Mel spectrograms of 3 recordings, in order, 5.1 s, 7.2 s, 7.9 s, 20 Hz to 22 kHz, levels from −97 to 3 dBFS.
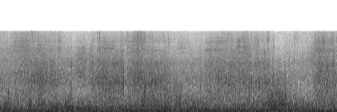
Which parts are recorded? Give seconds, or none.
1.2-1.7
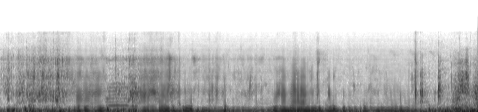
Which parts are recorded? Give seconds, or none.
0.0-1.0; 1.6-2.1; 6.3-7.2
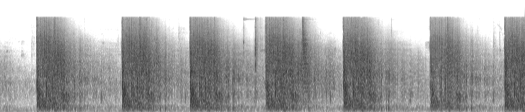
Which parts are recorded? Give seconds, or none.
0.0-3.4; 4.0-5.8; 6.9-7.9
